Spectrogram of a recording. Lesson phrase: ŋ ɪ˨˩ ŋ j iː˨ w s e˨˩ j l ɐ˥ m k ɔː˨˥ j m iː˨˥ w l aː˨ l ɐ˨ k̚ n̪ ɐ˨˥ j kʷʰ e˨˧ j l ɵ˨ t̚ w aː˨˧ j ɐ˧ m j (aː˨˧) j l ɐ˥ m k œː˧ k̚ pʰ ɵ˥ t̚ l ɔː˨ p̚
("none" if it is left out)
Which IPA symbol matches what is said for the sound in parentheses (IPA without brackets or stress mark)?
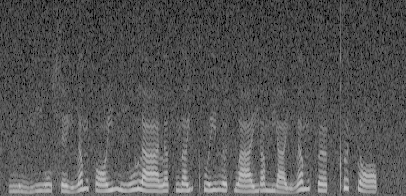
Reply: aː˨˩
